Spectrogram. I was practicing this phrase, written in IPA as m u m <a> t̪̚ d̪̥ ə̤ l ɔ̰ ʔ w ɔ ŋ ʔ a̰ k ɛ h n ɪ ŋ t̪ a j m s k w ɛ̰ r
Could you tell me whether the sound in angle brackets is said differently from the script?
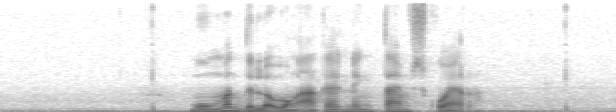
yes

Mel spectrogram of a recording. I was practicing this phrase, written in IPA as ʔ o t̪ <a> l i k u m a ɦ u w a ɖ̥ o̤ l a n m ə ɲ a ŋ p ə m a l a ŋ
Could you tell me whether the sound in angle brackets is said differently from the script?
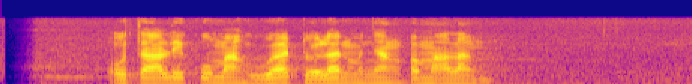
no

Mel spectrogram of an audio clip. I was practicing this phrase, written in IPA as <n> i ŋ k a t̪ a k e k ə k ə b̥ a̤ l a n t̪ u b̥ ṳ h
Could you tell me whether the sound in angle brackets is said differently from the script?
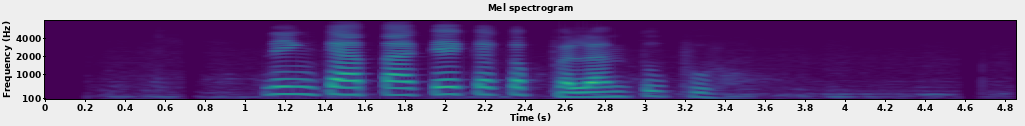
no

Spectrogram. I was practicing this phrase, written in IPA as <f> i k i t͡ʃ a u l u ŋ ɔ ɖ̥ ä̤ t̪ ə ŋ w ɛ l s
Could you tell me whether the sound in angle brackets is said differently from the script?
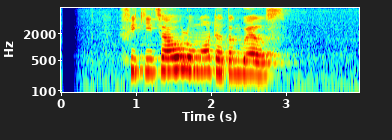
no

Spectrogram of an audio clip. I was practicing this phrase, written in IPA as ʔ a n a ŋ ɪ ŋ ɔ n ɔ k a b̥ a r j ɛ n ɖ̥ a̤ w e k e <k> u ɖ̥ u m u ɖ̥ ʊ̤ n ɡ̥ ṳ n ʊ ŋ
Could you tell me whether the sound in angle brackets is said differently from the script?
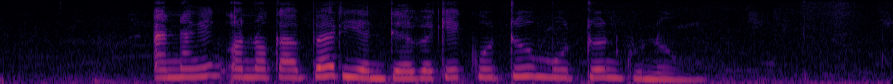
no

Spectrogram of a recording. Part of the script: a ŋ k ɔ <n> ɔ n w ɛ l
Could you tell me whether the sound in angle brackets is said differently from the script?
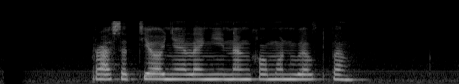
yes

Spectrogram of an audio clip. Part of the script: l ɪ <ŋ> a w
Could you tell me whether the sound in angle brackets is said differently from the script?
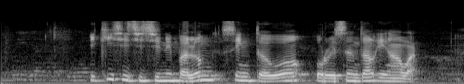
no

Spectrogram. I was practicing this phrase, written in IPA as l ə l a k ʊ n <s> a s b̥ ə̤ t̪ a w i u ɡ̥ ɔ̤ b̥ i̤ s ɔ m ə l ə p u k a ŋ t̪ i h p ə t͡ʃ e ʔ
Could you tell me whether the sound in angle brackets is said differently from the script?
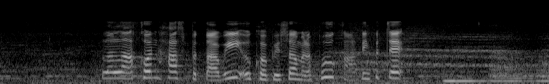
yes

